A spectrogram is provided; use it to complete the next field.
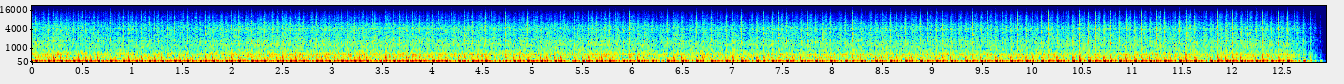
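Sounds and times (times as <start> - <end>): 
Harley motorcycle engine idling unsteadily: 0.0 - 12.9.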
